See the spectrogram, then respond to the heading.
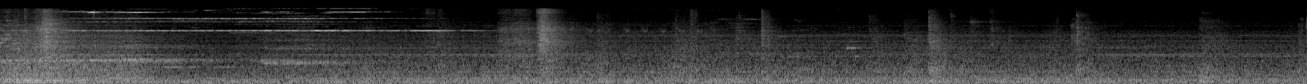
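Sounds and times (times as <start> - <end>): train wheels squealing: 0.0 - 7.6.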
